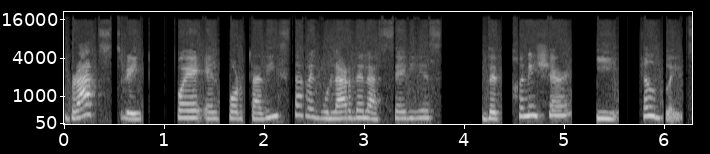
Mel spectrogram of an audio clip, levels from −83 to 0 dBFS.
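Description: Low bit depth without dither runs throughout the speech, from start to finish. The samples appear rounded to only about 6 bits with no dither, likely the cause, so the error tracks the signal, roughly 20 dB below it, making quiet passages gritty and the softest moments sputter or drop out.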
